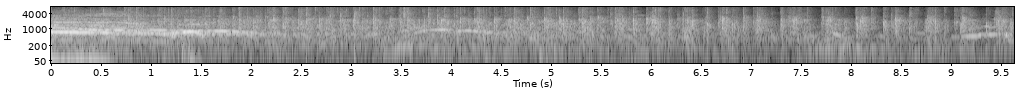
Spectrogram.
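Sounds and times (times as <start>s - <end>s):
FDP supporters whooping and shouting at an election night event: 0.0s - 2.4s, 3.3s - 4.7s
FDP supporters applauding at an election night event: 0.0s - 9.6s.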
